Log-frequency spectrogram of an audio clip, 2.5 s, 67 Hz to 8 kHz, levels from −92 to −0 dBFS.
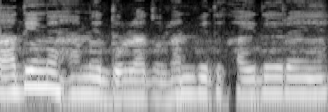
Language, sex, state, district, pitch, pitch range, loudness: Hindi, male, Chhattisgarh, Bilaspur, 145 Hz, 140-150 Hz, -16 LUFS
